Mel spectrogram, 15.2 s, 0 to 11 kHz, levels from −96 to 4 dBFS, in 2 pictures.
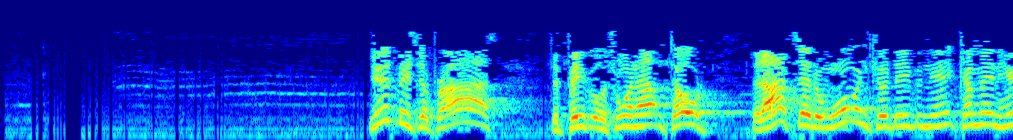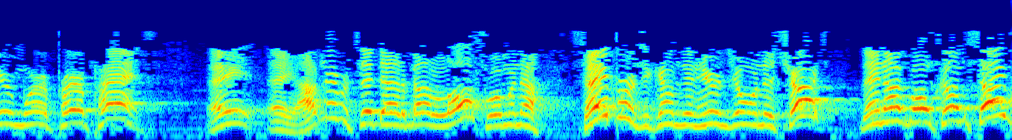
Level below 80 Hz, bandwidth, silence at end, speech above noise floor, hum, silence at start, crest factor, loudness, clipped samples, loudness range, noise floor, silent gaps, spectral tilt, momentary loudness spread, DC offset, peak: -68 dBFS; 5.8 kHz; 0 s; 39 dB; none; 2.8 s; 22 dB; -24 LUFS; under 0.1%; 10 LU; -63 dBFS; none; -8.5 dB/octave; 12 LU; under 0.1%; -2 dBFS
